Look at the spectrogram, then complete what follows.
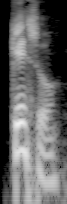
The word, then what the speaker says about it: queso: Siempre se escribe junto a una UE o IE. Y la U no suena en este caso. Que, qui, queso, por qué, 15.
